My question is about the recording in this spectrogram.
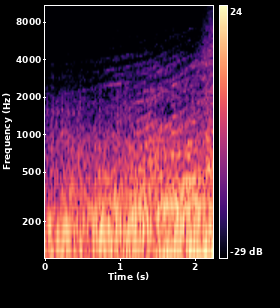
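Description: Logo-intro music sting: a deep boom at the start, then a rising whoosh that grows steadily louder over a low rumble.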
